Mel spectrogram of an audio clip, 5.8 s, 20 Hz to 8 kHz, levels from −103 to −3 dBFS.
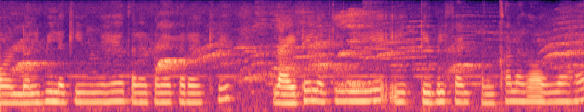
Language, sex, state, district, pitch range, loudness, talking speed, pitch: Hindi, female, Punjab, Pathankot, 205-225 Hz, -16 LUFS, 205 wpm, 215 Hz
